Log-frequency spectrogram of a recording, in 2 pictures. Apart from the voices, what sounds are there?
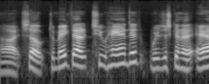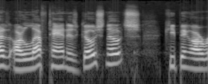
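No distinct noise like a dog, phone or traffic.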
